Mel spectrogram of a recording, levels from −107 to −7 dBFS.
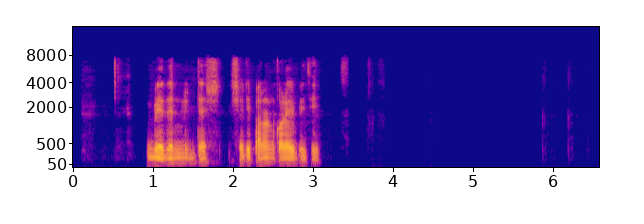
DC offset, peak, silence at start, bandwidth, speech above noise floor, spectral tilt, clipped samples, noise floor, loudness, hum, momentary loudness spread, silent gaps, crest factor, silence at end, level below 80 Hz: under 0.1%; -12 dBFS; 0.9 s; 8 kHz; 26 dB; -6 dB/octave; under 0.1%; -56 dBFS; -31 LUFS; none; 24 LU; none; 22 dB; 3.5 s; -66 dBFS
